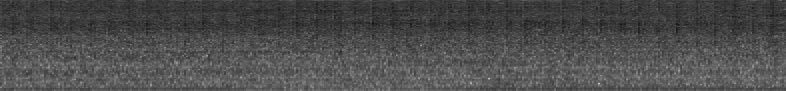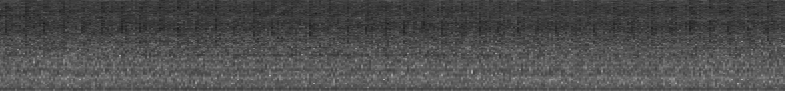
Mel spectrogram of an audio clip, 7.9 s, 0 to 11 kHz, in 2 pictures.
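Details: 1950 Farmall Cub small four-cylinder after engine rebuild with pop-up pistons, new magneto and new on-off switch, idling: steady even low rumble, quiet, no knocks, misses or smoke; runs smooth and healthy.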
